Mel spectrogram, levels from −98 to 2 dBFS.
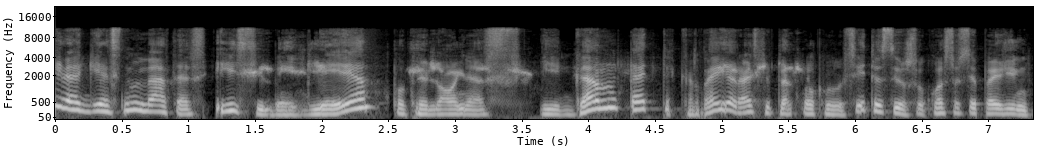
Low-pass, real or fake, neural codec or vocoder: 10.8 kHz; fake; codec, 24 kHz, 1.5 kbps, HILCodec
